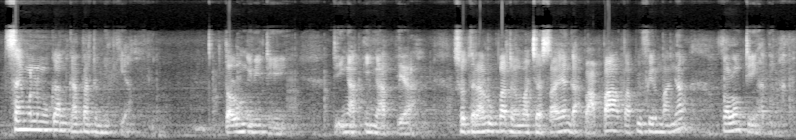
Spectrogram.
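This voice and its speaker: A man preaching a sermon in an East Javanese accent, chatty and animated, swinging between loud exclamations and soft asides. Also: on the high side, moderate pace, lo-fi sound. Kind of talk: Sunday sermon. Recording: echoey room with faint background noise.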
